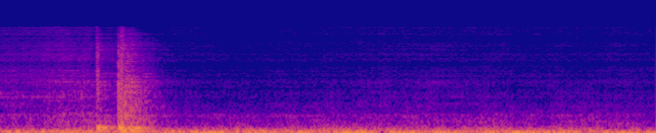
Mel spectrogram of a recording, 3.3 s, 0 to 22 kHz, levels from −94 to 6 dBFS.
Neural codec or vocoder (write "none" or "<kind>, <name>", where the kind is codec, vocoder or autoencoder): codec, SNAC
